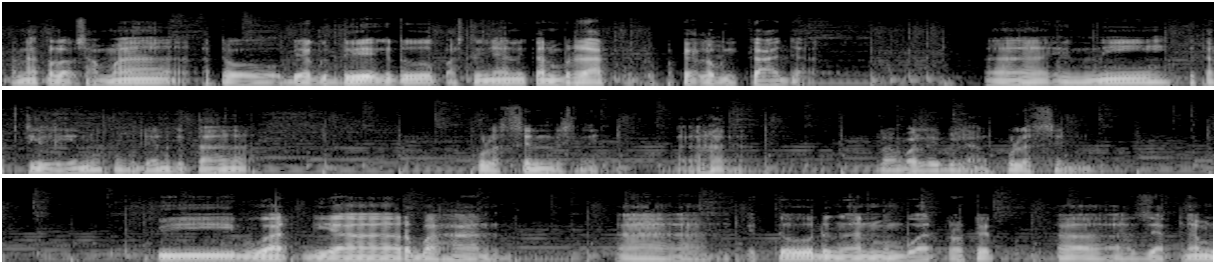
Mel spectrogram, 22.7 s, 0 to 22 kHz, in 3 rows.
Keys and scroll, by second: 5.2 r, 6.3 e.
